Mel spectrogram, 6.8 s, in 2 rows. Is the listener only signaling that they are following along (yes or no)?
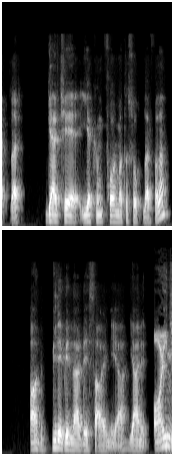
yes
